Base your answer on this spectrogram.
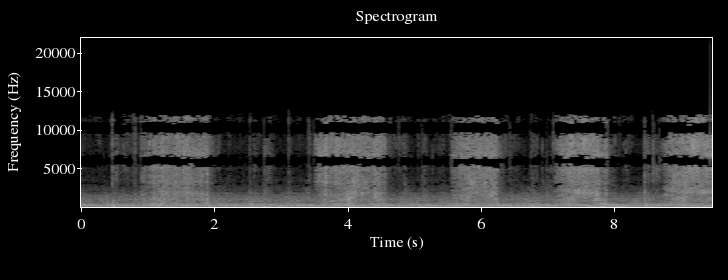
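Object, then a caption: Dry floral foam block. A utility knife blade slices and scrapes thin layers off a palm-sized slab of dry green floral foam, solid and porous with many round holes, held in one hand. The result is a continuous crisp, crunchy scraping hiss, bright and broadband, swelling in repeated strokes at a fairly steady level.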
